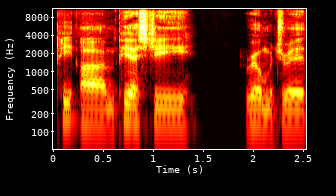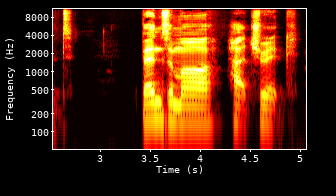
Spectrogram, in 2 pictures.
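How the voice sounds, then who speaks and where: A man's voice: medium pitch, steady tone, slow pace, clear, resonant tone. A man with a London accent and urban slang hosting a casual panel discussion, insistent and repeating his phrases. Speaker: football podcast host.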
